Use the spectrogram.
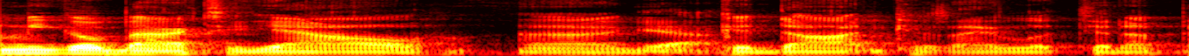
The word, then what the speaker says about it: Gadot: All right, let me go back to Gal Gadot because I looked it up, and yes, it looks like there is a T in the pronunciation.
